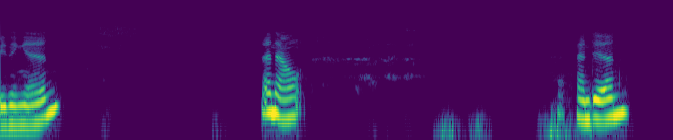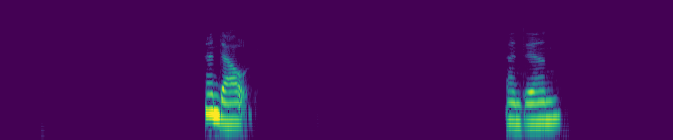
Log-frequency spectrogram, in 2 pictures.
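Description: A middle-aged woman calls out loudly in short bursts.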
